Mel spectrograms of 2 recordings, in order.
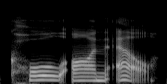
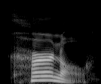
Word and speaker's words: colonel: You might try to say colon on L. But the actual word is colonel. Colonel. It's a military rank. It makes zero sense. None of these letters spell colonel.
